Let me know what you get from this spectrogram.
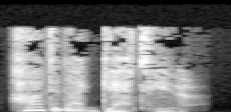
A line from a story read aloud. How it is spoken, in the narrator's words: Anna sighs, already knowing the answer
